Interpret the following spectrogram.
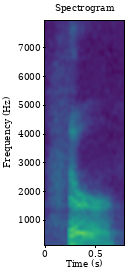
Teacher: You start with the tongue out, and then you need to pull it in to the middle of the mouth.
